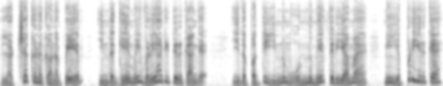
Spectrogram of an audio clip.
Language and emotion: Tamil, surprised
